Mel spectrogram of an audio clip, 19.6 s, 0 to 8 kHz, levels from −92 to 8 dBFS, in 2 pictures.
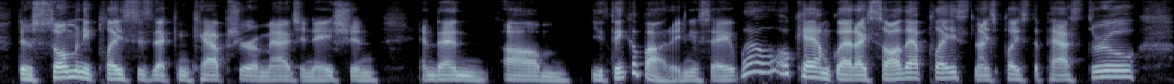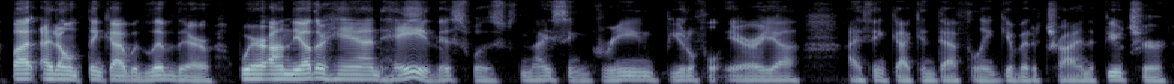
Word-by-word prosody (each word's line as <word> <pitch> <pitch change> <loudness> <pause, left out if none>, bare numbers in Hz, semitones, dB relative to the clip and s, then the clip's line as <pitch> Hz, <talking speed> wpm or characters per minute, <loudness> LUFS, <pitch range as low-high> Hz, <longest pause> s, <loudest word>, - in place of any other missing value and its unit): there's 120 -5 +2
so 160 0 +6
many 165 -4 +4
places 125 -4 +2
that - - +1
can 105 -4 -5
capture 110 +2 0
imagination, 100 0 -2 0.5
and 110 - -3
then, 115 0 +4 0.4
um, 105 -3 +1 0.4
you 110 - -3
think 145 +2 +2
about - - +2
it, - - -3
and 100 - -6
you - - -7
say, 100 - +1
"Well, 305 - -3 0.2
okay, 175 -10 +5
I'm 150 -3 +3
glad 115 0 +7
I 115 - +8
saw 120 -1 +5
that 150 0 +4
place, 150 0 +1
nice 110 0 0
place 120 -6 0
to - - -9
pass 110 -2 +3
through, 175 +2 +2 0.5
but 130 0 +8
I - - +6
don't 115 -3 0
think 110 -4 -2
I 105 -1 +5
would 100 -2 -5
live 110 -2 +1
there." 95 -3 -3 0.3
Where 125 -1 +5
on 125 -1 +3
the 125 +1 +6
other 140 -1 +3
hand, 120 -2 0
"Hey, 140 +8 +3
this 95 +4 -9
was 90 -2 -10 0.2
nice 95 0 -8
and 80 +1 -14
green, 100 +3 -6 0.2
beautiful 100 0 -9
area. 95 0 -4 0.5
I 95 - -8
think 95 -3 -9 0.2
I 85 - -7
can 85 0 -12
definitely 85 -1 -9
give 95 -3 -6
it 85 - -6
a 85 - -11
try - - -6
in 90 - -8
the 85 - -18
future 90 -4 -4
105 Hz, 195 wpm, -25 LUFS, 95-125 Hz, 0.5 s, I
